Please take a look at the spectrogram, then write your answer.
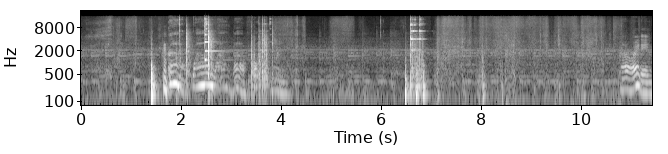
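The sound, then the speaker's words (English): Drink being poured straight from one new glass into another, with sharp glassy clinks and knocks scattered through, and a man speaking briefly amid the clatter. “Hopefully there's no glass in there because I'm just pouring it straight out of one into another.”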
